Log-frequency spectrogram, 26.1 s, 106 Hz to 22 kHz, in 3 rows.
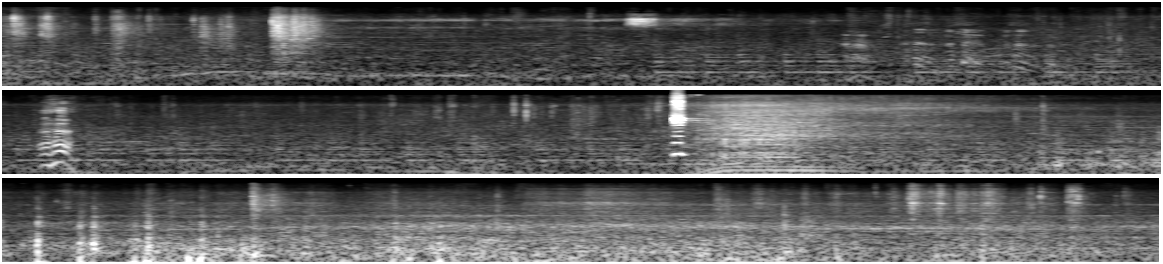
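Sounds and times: street noise: 0.0s - 26.0s
tram rolling on rails: 0.0s - 26.0s
horn toot: 13.6s - 15.2s.

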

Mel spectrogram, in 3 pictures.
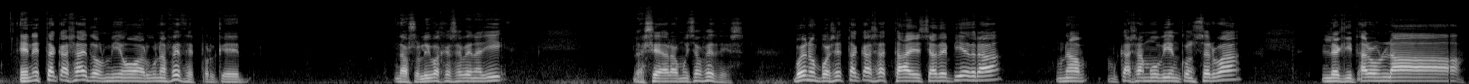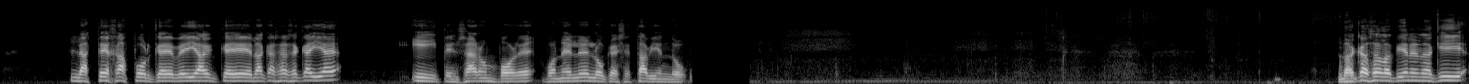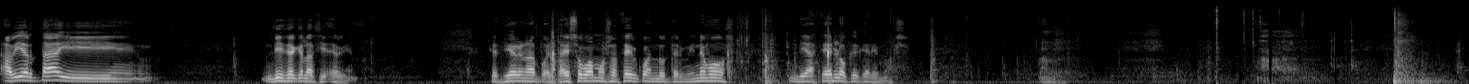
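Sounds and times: footsteps on dry dirt: 2.5s - 6.8s, 22.2s - 28.6s, 33.2s - 42.6s
heavy door thud: 37.0s - 37.5s, 43.3s - 44.0s.

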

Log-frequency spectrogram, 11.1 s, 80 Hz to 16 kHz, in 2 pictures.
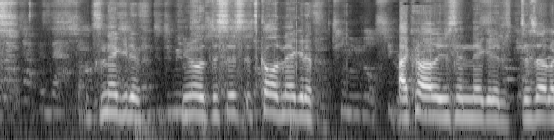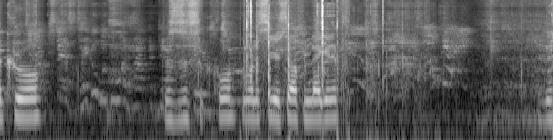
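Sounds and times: faint children's voices: 4.8s - 11.0s.

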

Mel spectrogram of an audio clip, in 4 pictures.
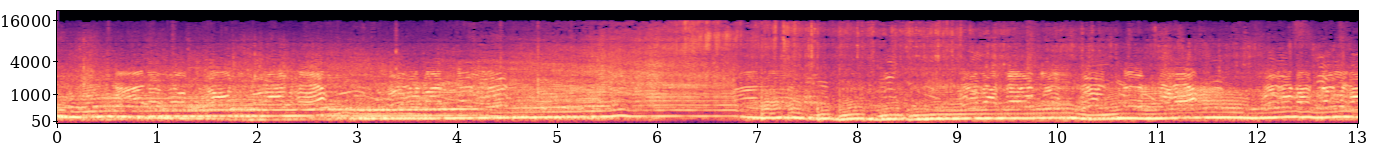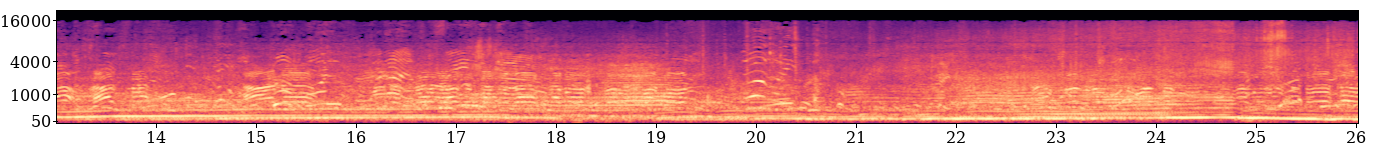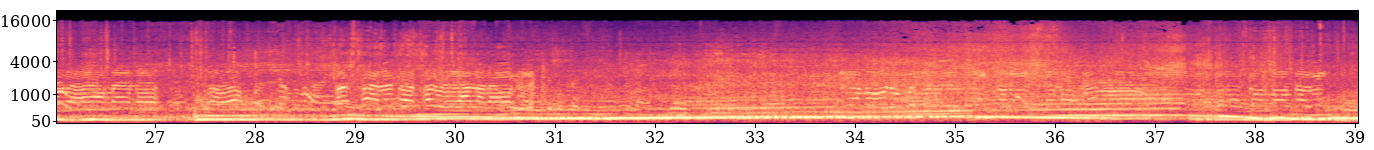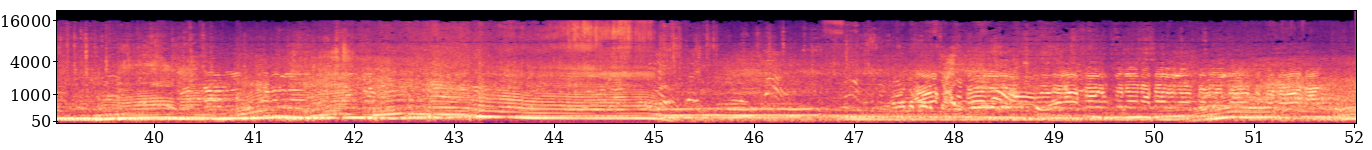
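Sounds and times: race car engines revving: 0.0s - 52.0s.

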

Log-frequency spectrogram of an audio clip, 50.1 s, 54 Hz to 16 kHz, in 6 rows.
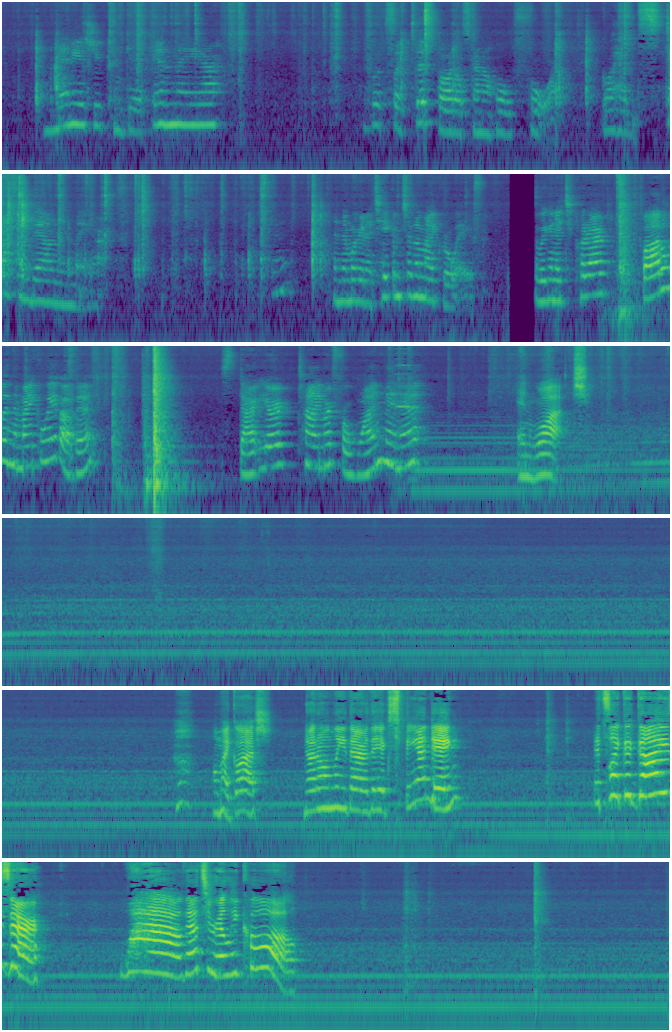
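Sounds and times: microwave oven humming: 21.9s - 50.0s.

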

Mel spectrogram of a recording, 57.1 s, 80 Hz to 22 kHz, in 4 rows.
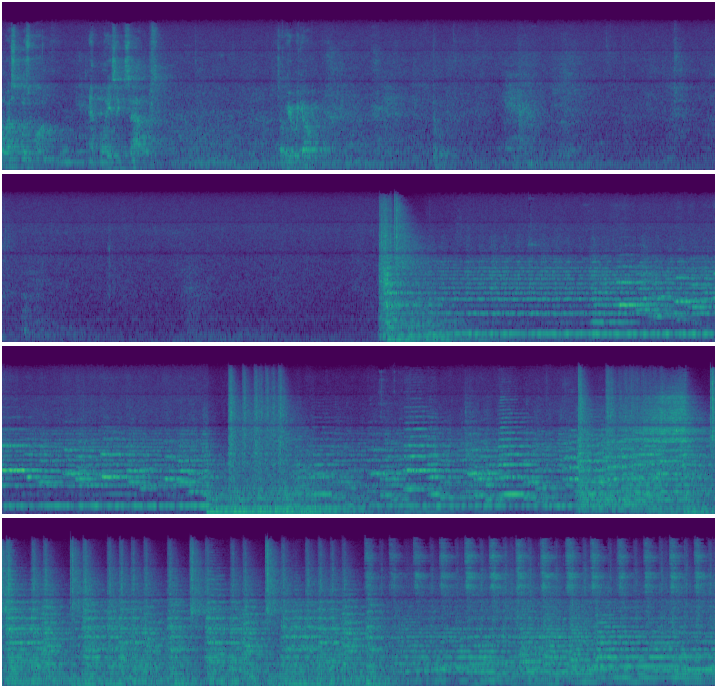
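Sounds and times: concert band playing: 21.8s - 57.0s
heavy low brass: 21.8s - 57.0s
steady percussion beat: 32.8s - 35.1s, 40.0s - 57.0s.

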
